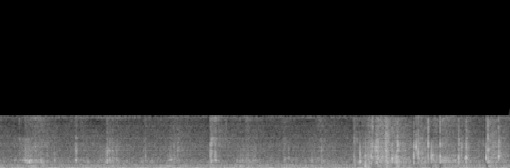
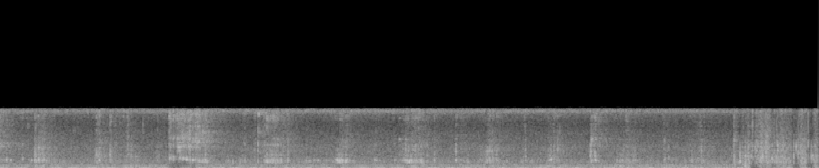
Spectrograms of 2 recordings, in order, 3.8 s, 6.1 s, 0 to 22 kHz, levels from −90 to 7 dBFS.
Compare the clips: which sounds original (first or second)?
second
